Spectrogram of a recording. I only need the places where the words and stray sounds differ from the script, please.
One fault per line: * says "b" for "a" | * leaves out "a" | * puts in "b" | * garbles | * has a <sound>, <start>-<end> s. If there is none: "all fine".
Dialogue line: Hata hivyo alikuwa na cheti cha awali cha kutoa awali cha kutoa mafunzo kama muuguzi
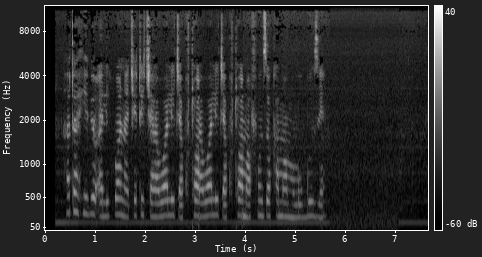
all fine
